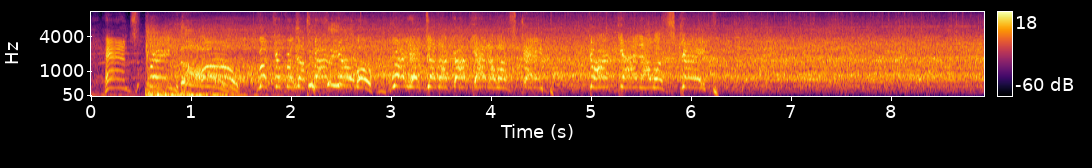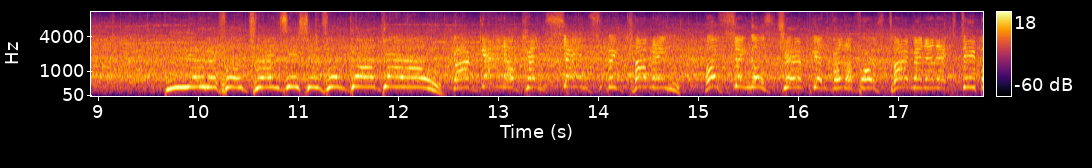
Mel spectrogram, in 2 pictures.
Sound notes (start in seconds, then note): 7.8 crowd cheers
